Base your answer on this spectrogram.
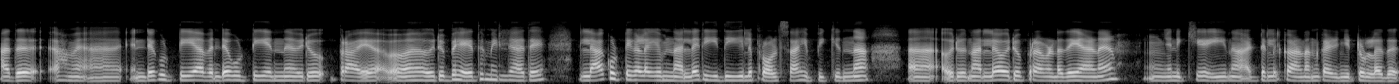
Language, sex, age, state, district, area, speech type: Malayalam, female, 18-30, Kerala, Malappuram, rural, spontaneous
